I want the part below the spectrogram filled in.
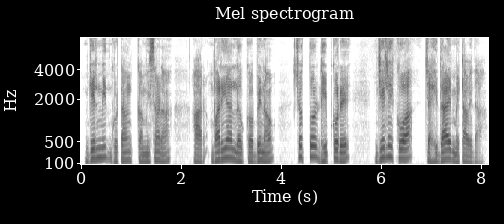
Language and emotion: Santali, neutral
